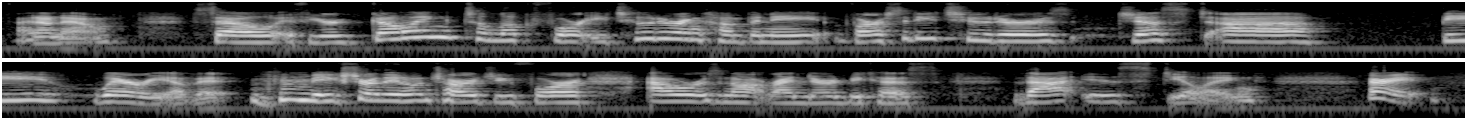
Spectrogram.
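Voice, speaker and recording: A middle-aged woman vlogging casually at home with a nasal, congested voice and a sore throat, chatty and quick to laugh. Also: fairly high pitch, gravelly, a bit bright, highs cut off. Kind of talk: casual chat to camera.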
